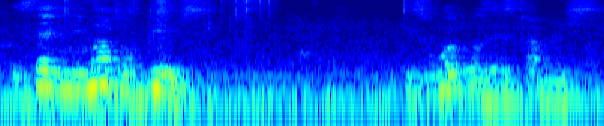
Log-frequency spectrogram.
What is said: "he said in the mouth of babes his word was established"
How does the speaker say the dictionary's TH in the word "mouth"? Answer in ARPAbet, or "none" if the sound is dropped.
T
